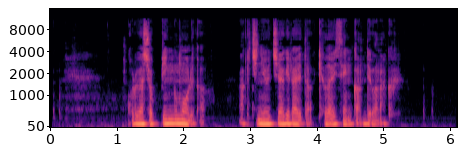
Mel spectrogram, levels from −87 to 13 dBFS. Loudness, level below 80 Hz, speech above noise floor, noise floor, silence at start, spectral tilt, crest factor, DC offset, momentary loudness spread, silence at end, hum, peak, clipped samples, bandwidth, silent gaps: -20 LUFS; -50 dBFS; 39 dB; -58 dBFS; 1.2 s; -5.5 dB/octave; 16 dB; under 0.1%; 17 LU; 0.9 s; none; -4 dBFS; under 0.1%; 11.5 kHz; none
